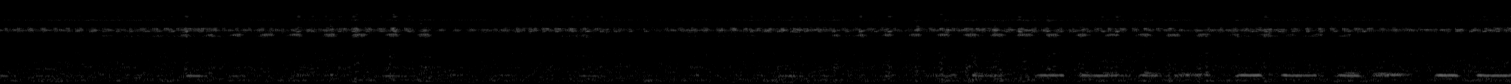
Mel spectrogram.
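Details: Insects singing on a summer night in the countryside at a grandmother's rural home in Korea: a dense, steady high shimmering trill, with pulsed chirps repeating throughout and a softer lower pulsing chirp rising through the second half.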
